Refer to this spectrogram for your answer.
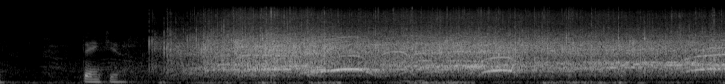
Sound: applause

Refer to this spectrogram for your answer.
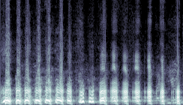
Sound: laughter

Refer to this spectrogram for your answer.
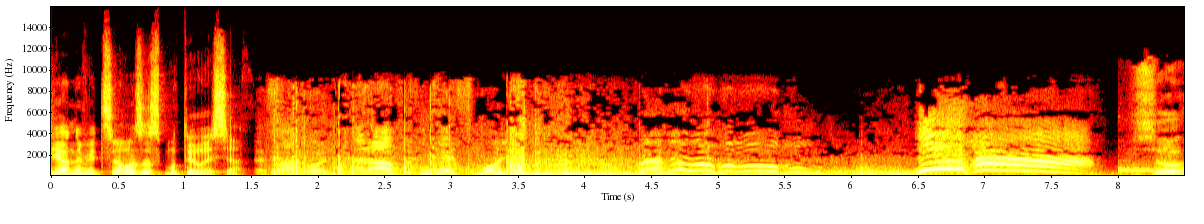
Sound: joyfully squealing

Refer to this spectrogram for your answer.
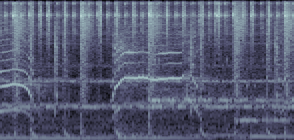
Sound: Natalie Screams

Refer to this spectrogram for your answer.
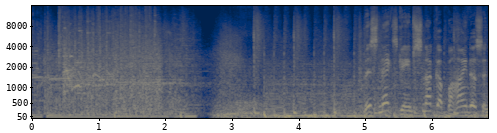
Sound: gunshots

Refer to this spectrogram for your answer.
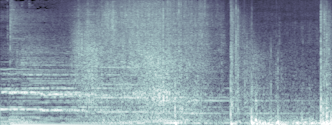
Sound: tires peel out; fireworks exploding

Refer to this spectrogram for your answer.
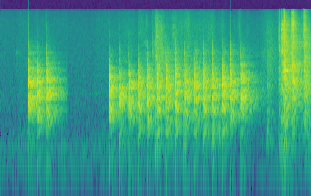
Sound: sound of door knocking

